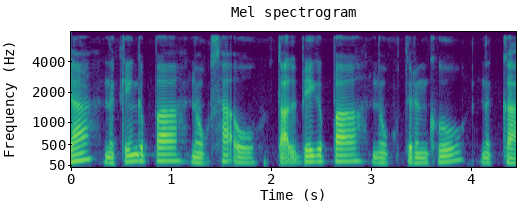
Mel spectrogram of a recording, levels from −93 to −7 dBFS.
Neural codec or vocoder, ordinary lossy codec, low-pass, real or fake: codec, 16 kHz, 8 kbps, FunCodec, trained on Chinese and English, 25 frames a second; none; 7.2 kHz; fake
